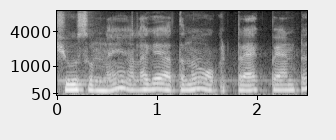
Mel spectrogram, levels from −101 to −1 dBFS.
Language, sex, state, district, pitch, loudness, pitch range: Telugu, male, Andhra Pradesh, Sri Satya Sai, 140 Hz, -15 LUFS, 135-150 Hz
